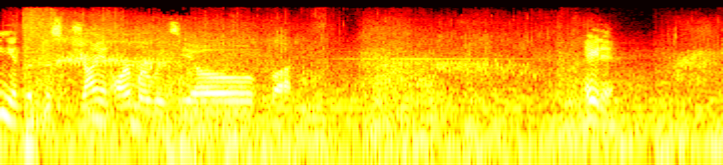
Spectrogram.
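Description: A large creature shrieks with harsh, wavering cries.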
